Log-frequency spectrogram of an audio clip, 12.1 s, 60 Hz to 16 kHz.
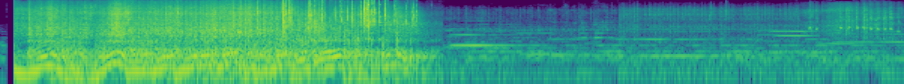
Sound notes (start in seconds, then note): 2.2 race car engine revving and sputtering; 7.4 relaxing instrumental music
